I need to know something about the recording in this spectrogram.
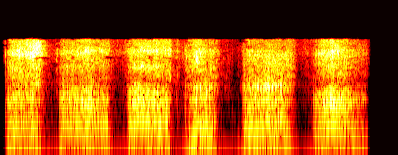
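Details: Gray wolf (Canis lupus), growl.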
